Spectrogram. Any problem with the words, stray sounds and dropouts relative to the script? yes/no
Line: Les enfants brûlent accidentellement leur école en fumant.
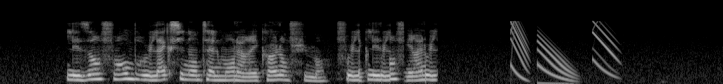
yes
